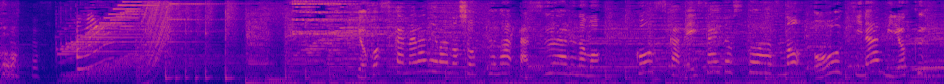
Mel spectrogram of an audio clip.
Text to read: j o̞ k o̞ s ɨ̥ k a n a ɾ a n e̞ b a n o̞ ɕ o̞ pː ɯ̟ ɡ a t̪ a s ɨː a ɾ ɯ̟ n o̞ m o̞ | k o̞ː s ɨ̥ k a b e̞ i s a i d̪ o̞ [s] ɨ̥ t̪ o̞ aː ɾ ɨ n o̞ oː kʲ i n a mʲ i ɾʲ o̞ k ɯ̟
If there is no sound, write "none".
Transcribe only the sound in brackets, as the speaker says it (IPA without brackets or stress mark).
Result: s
